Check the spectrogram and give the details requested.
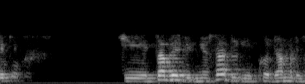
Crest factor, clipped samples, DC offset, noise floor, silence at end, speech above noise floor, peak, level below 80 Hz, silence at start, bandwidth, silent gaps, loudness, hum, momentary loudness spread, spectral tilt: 20 dB; under 0.1%; under 0.1%; -63 dBFS; 0 s; 39 dB; -8 dBFS; -64 dBFS; 0 s; 4.4 kHz; none; -25 LUFS; none; 13 LU; -8 dB/octave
